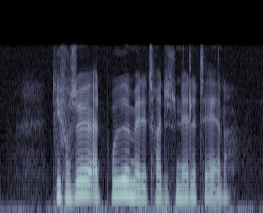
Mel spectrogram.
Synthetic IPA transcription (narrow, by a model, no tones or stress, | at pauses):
d̥ifɒ̽s̬ø̰ɪ̰ɐʔæd̥̚b̥ʁyð̞ˠəmed̥e̝t͡sʰʁɑ̈d̥iɕo̝nel̰ət͡sʰe̝ɛ̰ːd̥ɐ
